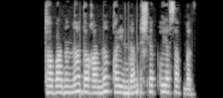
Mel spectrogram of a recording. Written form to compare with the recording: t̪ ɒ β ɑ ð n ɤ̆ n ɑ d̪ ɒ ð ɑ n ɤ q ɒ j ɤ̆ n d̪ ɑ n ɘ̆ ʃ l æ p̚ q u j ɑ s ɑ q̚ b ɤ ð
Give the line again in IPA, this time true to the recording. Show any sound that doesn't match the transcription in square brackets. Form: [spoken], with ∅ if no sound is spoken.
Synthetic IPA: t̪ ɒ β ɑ [∅] n ɤ̆ n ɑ d̪ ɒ [ʁ] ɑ n ɤ q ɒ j ɤ̆ n d̪ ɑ n ɘ̆ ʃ l æ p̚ q u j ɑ s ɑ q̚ b ɤ ð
